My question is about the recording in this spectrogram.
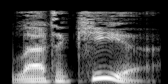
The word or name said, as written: latakia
